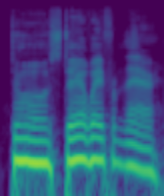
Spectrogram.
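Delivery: loud exasperated call; loud warning. Real, not acted. Gamer yelling at his character to stay away. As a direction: shout the warning.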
